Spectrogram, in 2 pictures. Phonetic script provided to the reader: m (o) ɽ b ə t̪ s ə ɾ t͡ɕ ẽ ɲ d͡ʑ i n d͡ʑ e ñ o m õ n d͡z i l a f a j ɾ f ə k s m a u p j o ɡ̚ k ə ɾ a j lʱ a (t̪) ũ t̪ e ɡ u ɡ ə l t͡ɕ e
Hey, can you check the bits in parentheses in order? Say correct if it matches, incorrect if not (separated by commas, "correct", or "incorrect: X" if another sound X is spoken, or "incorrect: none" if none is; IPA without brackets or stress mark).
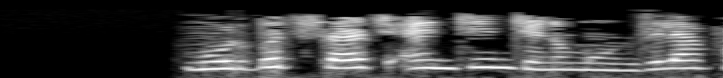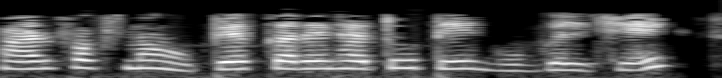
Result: incorrect: u, correct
